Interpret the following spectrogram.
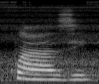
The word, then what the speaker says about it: quase: Quando o conjunto QU é seguido da vogal A, o som que é representado pela letra U é pronunciado. Exemplos: quarto, quando, quase. Então, eu falo U, a vogal U.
